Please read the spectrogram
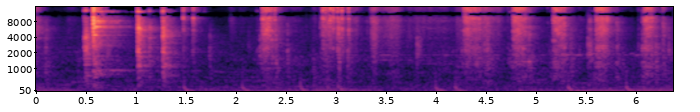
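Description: Hand wrench turning a motorcycle's rear-axle chain adjuster bolt, a series of short clicks at irregular intervals, while a loose drive chain is being tightened.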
